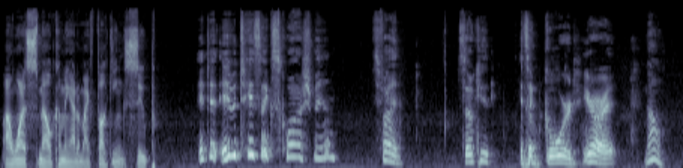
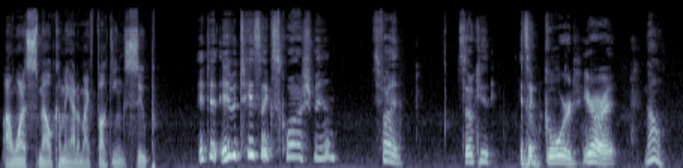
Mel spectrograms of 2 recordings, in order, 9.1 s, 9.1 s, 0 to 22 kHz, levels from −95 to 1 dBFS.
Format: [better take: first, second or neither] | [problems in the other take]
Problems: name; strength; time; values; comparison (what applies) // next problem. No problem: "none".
neither | none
